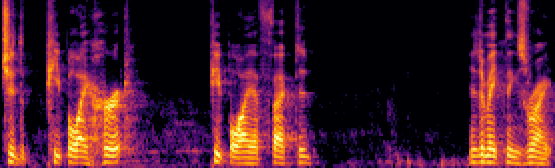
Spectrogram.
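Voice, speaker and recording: An actor at a table read playing a remorseful, philosophizing man, with a halting, confessional and earnest manner. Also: medium pitch, fairly even intonation, fairly bright tone, lightly acted. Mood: apologetic. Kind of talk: read-through of a stage drama script. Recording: clearly noisy room recording.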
